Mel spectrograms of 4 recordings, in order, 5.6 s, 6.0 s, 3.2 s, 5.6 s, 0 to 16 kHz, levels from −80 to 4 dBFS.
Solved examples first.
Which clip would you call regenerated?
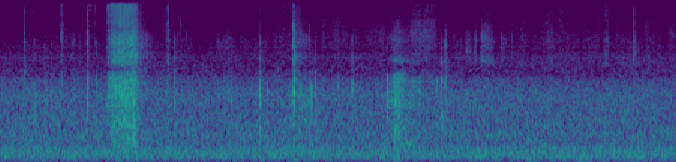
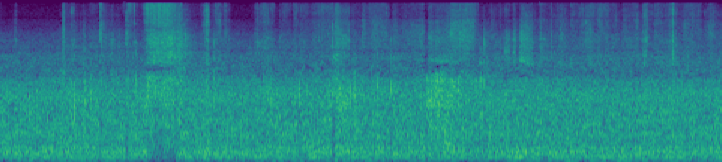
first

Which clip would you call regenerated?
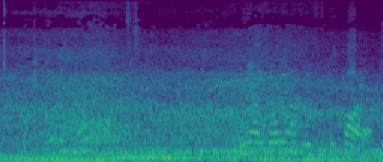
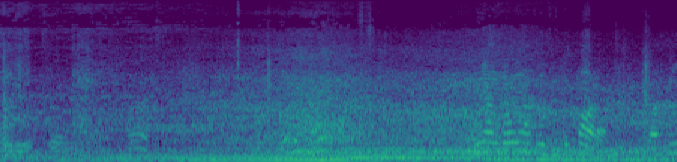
first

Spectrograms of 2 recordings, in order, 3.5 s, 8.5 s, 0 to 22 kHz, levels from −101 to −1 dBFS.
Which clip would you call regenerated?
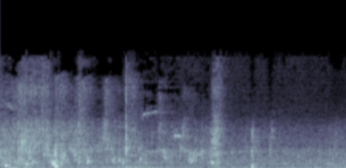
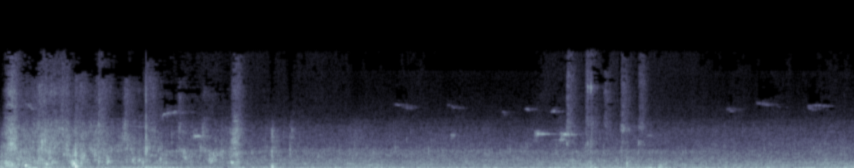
first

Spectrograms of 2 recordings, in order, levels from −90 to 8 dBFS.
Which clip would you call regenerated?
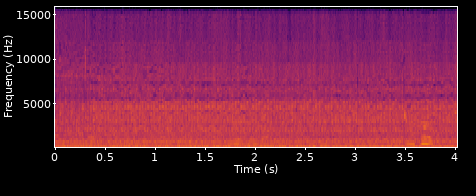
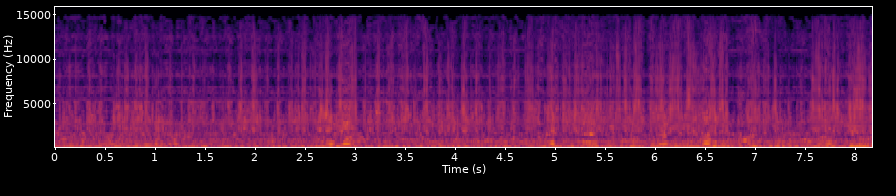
second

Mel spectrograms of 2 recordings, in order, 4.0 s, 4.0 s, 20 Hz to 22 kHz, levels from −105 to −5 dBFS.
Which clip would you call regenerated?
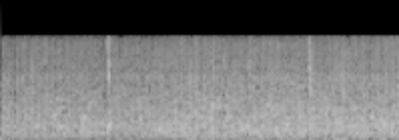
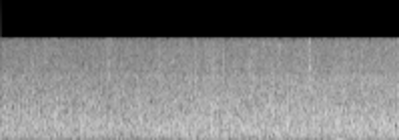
first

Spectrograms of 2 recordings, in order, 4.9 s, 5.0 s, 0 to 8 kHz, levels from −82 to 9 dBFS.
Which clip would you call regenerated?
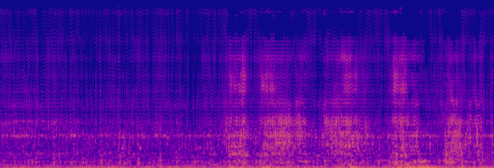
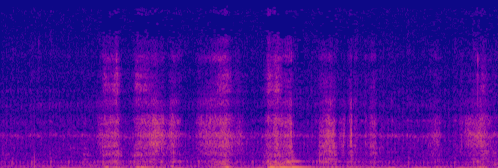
first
